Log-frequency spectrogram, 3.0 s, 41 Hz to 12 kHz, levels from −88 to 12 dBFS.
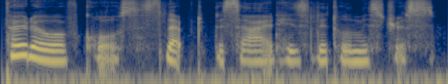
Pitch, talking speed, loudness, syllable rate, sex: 210 Hz, 160 wpm, -19 LUFS, 4.8 syllables/s, female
